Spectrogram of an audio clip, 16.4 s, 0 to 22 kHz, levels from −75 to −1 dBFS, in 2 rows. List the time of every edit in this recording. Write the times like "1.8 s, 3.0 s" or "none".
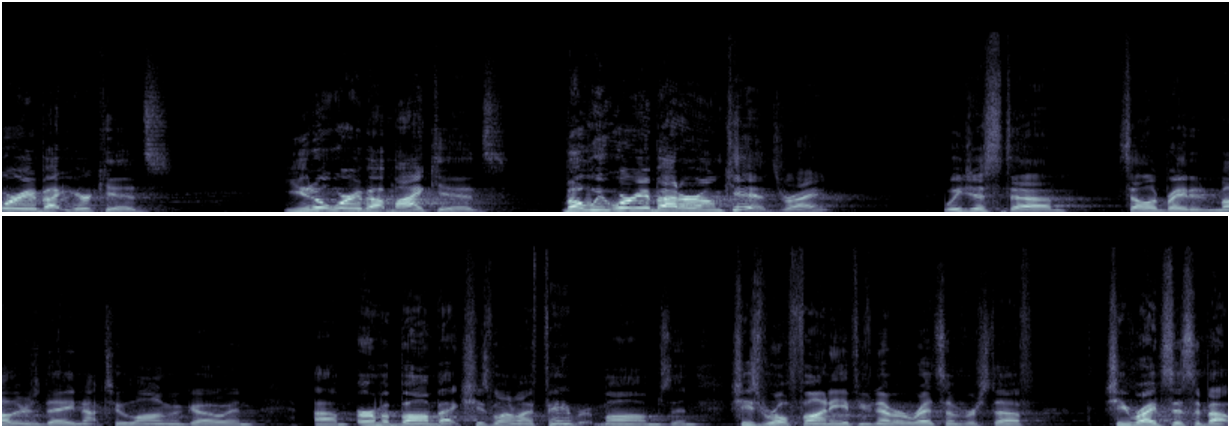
none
